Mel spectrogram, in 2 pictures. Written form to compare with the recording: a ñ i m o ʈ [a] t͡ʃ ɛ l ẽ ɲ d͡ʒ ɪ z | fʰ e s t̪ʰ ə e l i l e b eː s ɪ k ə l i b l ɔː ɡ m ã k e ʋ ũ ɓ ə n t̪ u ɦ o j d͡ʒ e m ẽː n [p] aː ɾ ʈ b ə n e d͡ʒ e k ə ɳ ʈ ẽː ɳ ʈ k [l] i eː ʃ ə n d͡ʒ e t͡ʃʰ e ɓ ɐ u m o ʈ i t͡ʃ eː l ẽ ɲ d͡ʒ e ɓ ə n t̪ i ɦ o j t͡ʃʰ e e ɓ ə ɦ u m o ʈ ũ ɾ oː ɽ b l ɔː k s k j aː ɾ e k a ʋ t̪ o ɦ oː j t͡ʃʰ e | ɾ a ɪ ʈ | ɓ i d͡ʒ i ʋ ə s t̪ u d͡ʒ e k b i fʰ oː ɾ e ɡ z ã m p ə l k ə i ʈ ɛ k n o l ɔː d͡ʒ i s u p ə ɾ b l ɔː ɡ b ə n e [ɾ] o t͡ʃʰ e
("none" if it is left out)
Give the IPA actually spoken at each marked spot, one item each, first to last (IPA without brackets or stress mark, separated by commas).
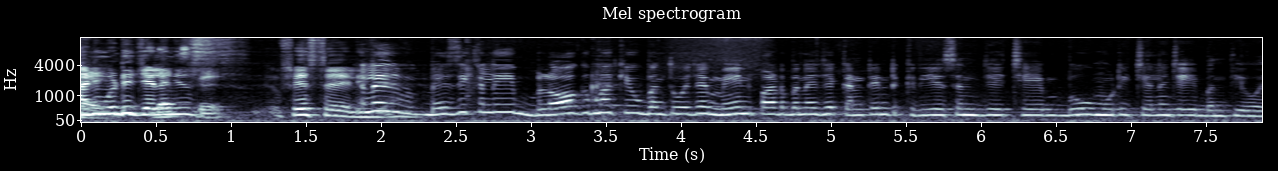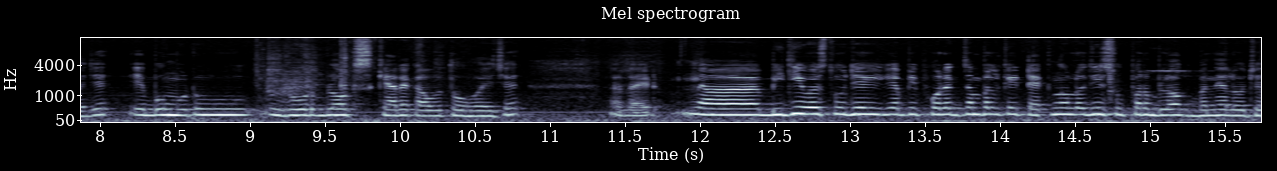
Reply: i, p, ɾ, l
